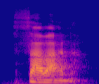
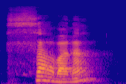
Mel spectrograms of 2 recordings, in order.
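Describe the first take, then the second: First: "sabana" más grave, con golpe en BA; acento llano. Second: "sábana" lenta y aguda, con golpe en SÁ; acento esdrújulo. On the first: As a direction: di sa-BA-na cayendo al final. ("sabana" acentuada en la penúltima sílaba) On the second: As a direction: alarga la primera sílaba de "sábana". ("sábana" acentuada en la primera sílaba, despacio) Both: Shown as a demonstration. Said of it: "La pronunciación".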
